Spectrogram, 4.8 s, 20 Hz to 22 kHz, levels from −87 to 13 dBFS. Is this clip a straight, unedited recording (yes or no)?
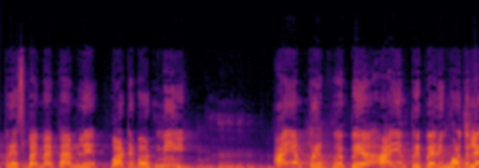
yes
